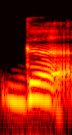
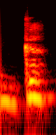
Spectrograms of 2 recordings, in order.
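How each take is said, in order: First: The G sound ends with an added uh vowel. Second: The G sound is cut off with no vowel. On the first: The speaker calls it wrong. "don't say G and add that where it sounds like there's a U at the end" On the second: The speaker calls it right. "say G and cut it off"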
